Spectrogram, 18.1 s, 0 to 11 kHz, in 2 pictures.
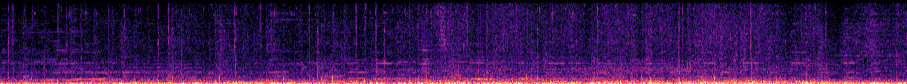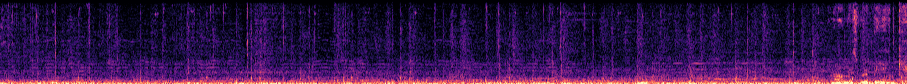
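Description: Roach, the horse in The Witcher 3, gallops in a steady rapid clip-clop of hooves under a dense wash of game noise and music, with voices talking over it and a brief whinny.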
